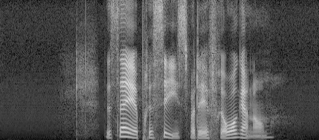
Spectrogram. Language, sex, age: Swedish, female, 27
